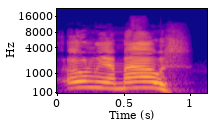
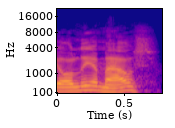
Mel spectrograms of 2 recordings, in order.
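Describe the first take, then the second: First: Very high, loud, offended little mouse; indignant squeak. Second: Mildly higher, unoffended Woodman voice; matter-of-fact Woodman. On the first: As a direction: squeal it back in outrage. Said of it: "cried the little animal indignantly". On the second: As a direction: mention it in passing, pitched a little up. Woodman's offhand take, echoed indignantly. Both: A narrator's reading.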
